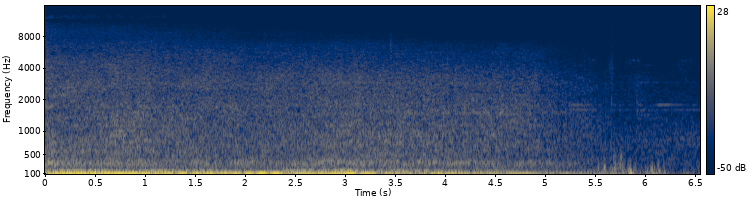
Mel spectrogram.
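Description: A passing train: a loud, steady low drone and rumble that fades away over the last few seconds as the train moves off.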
